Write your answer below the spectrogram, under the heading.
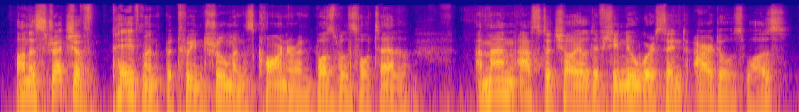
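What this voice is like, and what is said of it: Attempted Irish accent. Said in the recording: “I'm going to have a go at an Irish accent.”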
